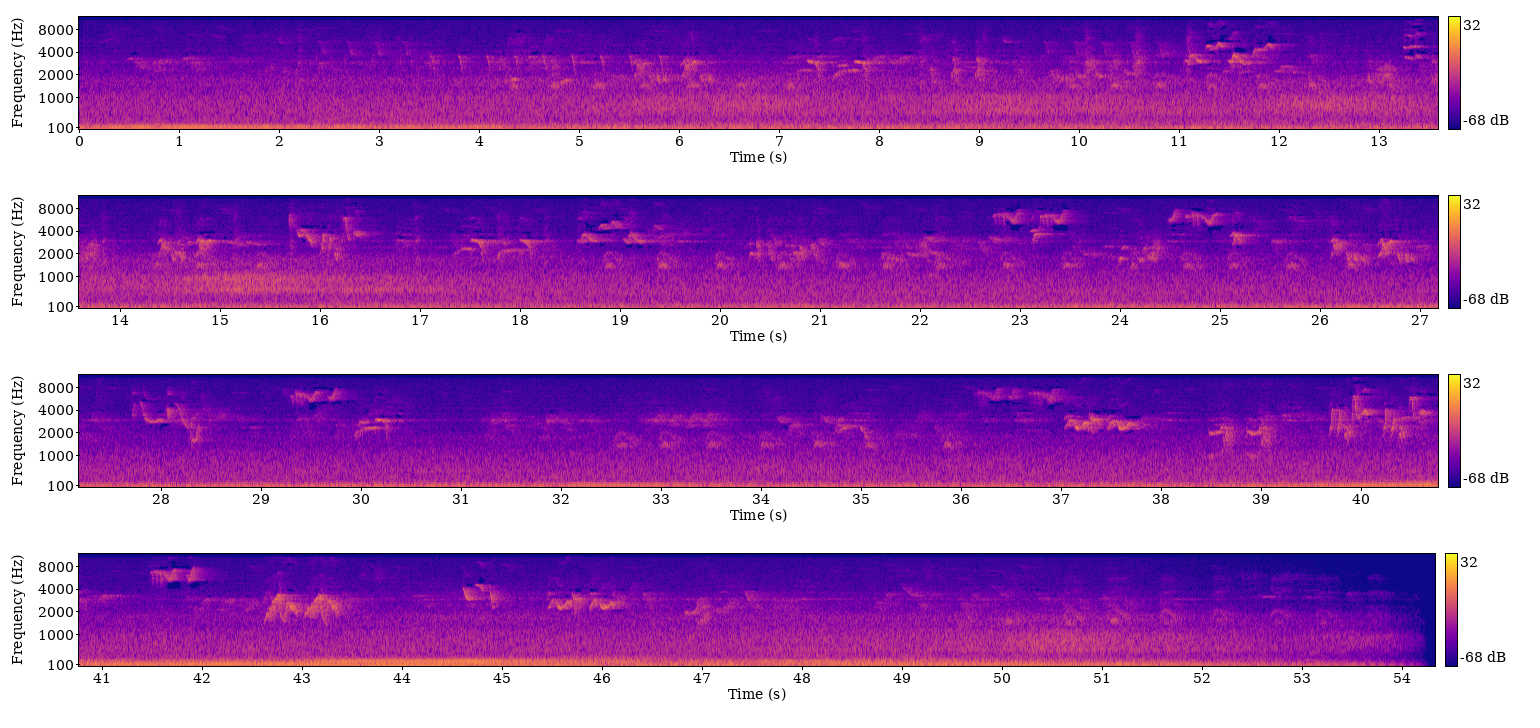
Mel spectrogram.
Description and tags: Birds & Cars
This was recorded in my backyard which is connected to a main road. The birds seemed to be everywhere that day so i decided to record it. you can hear cars passing by as well. Recorded on my Sony hand held voice recorder. Unedited.
evening, city, variety, nature, cars, birds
